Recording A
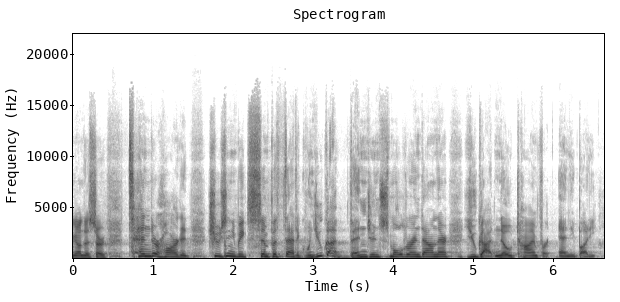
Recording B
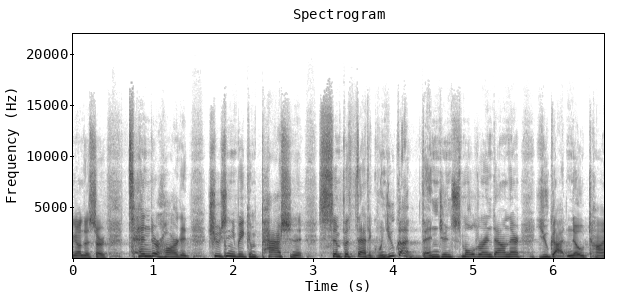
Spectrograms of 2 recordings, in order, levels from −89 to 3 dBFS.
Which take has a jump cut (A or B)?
A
